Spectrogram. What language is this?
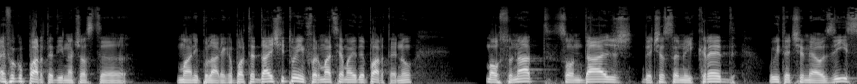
Romanian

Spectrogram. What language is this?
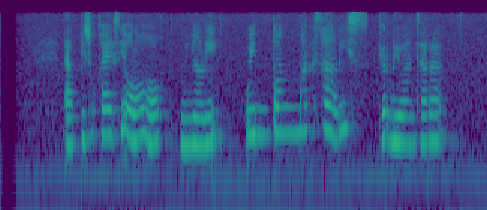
Sundanese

